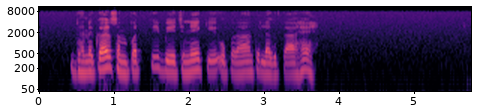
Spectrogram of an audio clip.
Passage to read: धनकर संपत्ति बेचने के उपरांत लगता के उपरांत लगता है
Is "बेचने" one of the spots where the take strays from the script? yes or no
no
